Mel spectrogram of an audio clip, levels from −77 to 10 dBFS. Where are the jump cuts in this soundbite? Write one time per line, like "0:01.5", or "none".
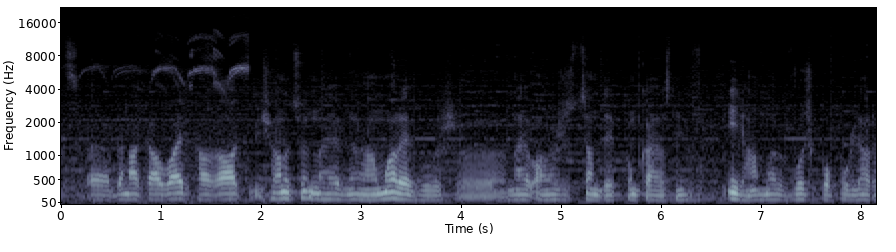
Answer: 0:01.9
